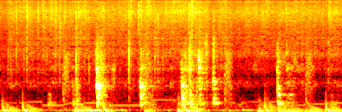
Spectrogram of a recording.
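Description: Onions and curry leaves frying in a pan, with a steady sizzle broken by repeated scraping and stirring strokes under light background music.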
